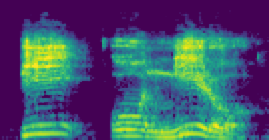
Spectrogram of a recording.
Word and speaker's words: pioniro: Esta aqui, pioniro, cada vogal é uma sílaba. Pioniro. Então, a acentuação é no ni, certo? Não é ni, é ni, certo?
